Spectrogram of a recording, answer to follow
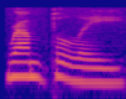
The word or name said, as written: rumply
